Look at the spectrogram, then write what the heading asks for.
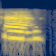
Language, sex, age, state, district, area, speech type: Bengali, female, 30-45, West Bengal, Purulia, urban, conversation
